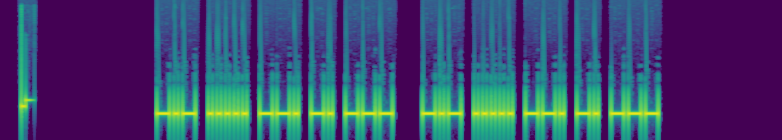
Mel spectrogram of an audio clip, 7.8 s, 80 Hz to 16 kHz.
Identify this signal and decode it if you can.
Morse code, heard as a keyed tone, about 28 wpm, 700 Hz. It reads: K5GNO K5GNO
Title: USA Call Signs Repeated 2x 28wpm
